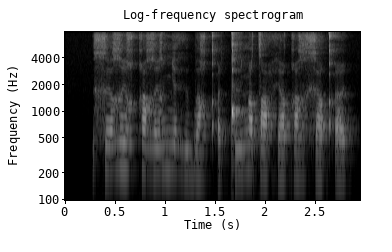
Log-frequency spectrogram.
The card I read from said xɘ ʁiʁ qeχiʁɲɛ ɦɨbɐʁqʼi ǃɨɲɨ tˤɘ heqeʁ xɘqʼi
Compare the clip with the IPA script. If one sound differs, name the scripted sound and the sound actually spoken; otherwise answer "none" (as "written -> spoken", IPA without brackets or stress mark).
χ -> ʁ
